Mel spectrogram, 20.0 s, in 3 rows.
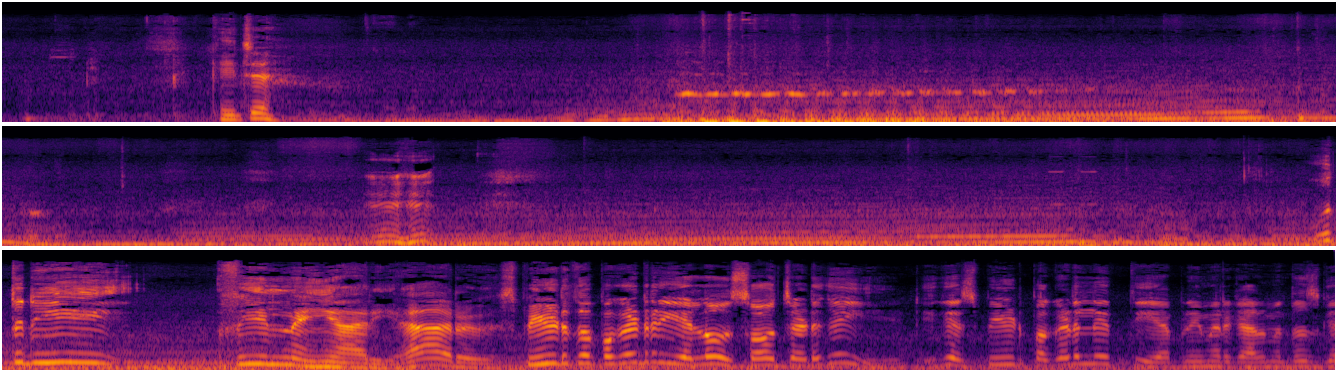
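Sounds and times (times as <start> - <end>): car engine accelerating: 2.0 - 13.4.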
